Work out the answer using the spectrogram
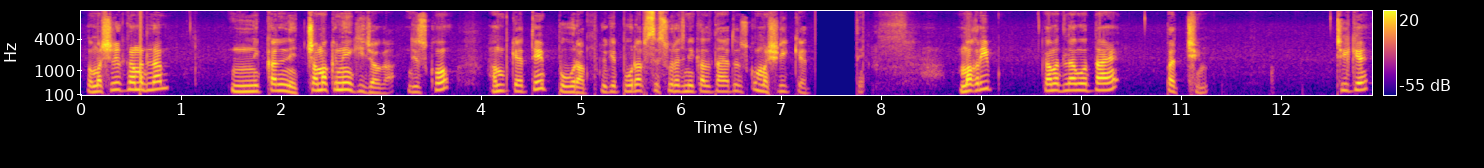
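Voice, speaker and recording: Man, religious teacher, high-pitched, dry recording, patient word-by-word lecture. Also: no echo. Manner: reads each word slowly, then explains it.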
